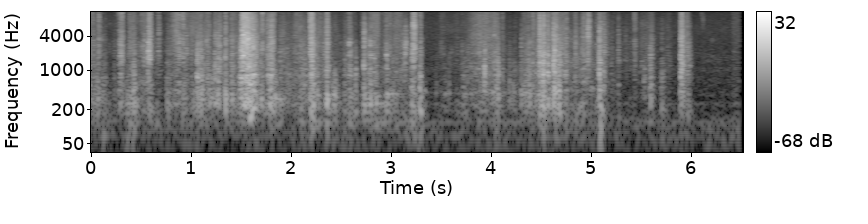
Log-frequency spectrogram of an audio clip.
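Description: Cardboard window box and clear plastic packaging of a 10-inch Funko Pop vinyl figure being handled as the figure is slid out: irregular crinkling, rustling and scraping, dying down near the end.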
